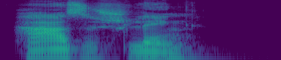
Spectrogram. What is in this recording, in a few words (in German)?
"Haseschleng", Platt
